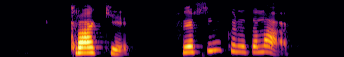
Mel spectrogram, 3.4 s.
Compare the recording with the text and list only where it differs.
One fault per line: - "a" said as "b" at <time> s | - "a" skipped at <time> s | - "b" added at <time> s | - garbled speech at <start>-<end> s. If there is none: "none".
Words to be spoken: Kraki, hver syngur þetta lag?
none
